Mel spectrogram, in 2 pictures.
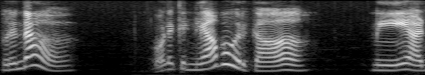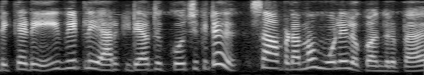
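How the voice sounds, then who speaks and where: Elder sister role: high, scolding but affectionate, dry close sound, played by a woman in a serial dub. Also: lively intonation, fairly quick, a bit bright, no room sound. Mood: insistent. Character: bossy caring elder sister. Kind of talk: dubbed serial dialogue.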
